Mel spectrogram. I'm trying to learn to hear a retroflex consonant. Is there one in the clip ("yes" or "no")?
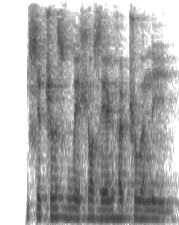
yes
